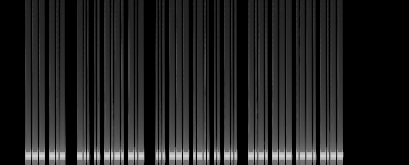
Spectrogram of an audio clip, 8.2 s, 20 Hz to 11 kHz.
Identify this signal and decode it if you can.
Morse code, heard as a keyed tone, about 34 wpm, 700 Hz. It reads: OK DICK SOLID COPY
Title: Practice QSO - Exchange 3 - More Info - 35wpm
